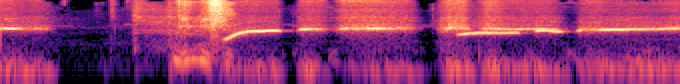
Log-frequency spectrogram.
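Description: Someone whistles a short, lilting tune, clear sustained notes with a rising swoop and a few pitch slides, pausing briefly between phrases over a low background rumble.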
